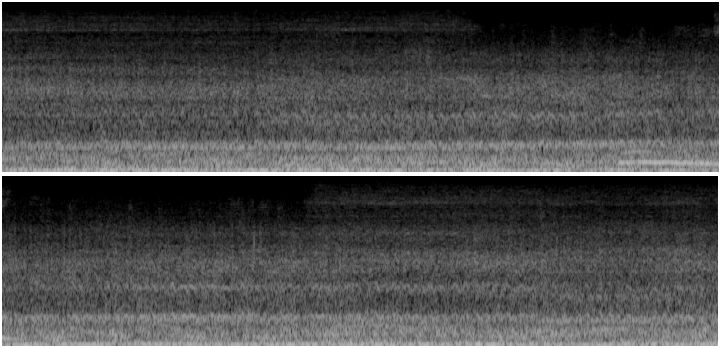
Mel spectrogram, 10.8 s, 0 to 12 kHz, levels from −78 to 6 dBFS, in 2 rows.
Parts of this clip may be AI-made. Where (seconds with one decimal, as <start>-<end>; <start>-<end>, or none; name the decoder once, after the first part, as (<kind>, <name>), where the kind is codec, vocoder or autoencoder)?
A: none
